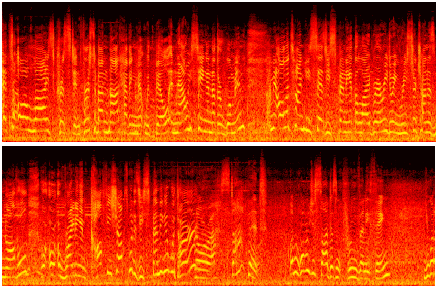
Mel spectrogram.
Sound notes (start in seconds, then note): none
